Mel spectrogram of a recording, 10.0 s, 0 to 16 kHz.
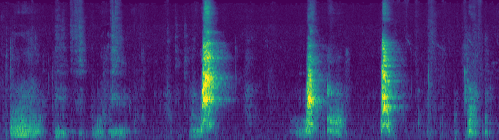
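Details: Australian Cattle Dog (blue heeler) puppies, born May 5, 2020, playing together in a pen; soft low rumbling growls over the first two seconds, then three sharp high yapping barks near four, six and eight seconds, with quiet gaps between.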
